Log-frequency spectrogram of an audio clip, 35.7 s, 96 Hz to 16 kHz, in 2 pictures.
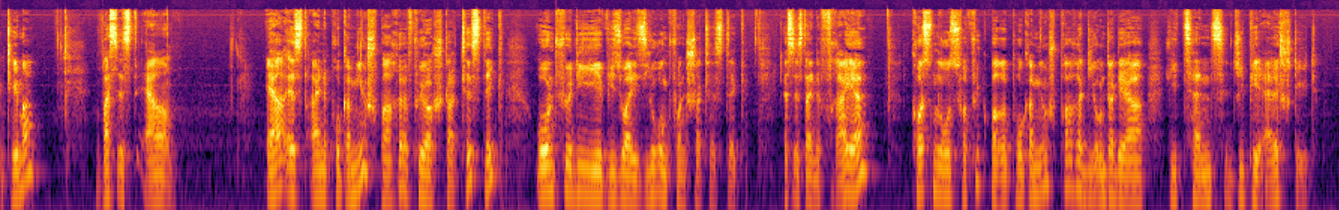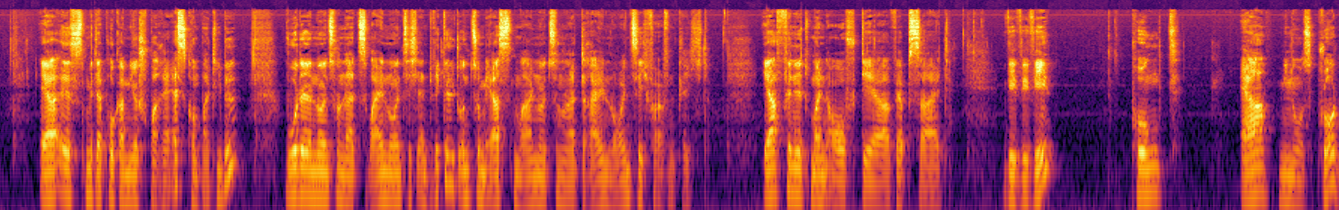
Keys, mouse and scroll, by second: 29.7 click, 32.6 click.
